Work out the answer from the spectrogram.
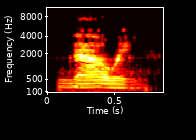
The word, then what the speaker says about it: knowing: Now, in the word knowing, you want to take away the K. Nowing.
